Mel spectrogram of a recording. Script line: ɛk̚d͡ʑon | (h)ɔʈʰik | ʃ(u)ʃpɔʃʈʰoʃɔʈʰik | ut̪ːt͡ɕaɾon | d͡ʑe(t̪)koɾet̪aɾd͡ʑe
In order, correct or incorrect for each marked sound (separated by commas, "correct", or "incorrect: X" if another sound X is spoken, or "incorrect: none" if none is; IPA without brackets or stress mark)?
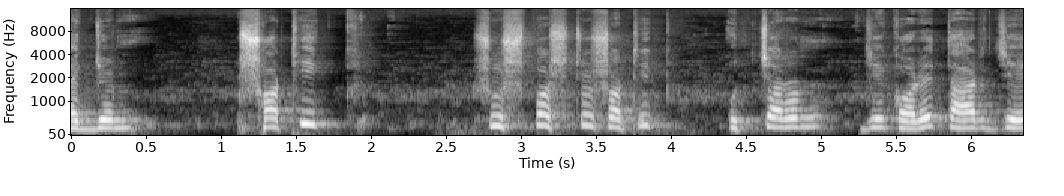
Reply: incorrect: ʃ, correct, incorrect: none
